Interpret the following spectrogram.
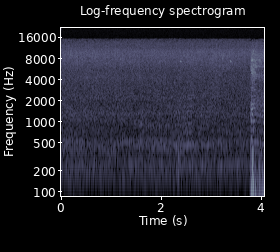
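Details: A low, even hum of honey bees around a hive being opened to look at drone cells, holding steady for several seconds before a sudden loud thump of handling noise at the end.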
